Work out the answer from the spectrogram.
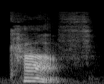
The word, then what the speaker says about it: calf: Calf, calf. Could, could. Half, half. Walk, walk. Yoke, yoke. All of these words have a silent L.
